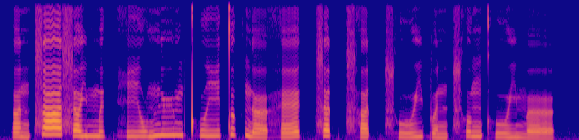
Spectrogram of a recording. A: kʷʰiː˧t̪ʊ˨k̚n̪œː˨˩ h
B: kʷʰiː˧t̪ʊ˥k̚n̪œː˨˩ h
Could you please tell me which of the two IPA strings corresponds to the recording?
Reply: B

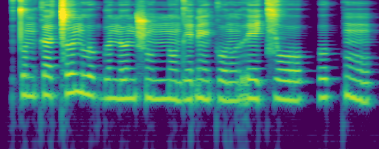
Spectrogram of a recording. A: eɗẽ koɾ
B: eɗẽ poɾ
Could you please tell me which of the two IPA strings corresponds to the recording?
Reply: A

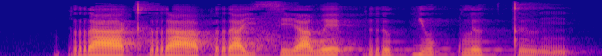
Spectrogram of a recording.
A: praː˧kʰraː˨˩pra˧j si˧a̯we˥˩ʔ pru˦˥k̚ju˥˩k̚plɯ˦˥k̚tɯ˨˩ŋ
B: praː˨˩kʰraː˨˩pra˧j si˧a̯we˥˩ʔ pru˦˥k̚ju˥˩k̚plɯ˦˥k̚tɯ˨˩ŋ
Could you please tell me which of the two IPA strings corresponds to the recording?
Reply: A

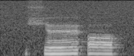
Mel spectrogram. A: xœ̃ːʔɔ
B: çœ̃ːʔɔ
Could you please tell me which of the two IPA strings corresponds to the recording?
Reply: B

